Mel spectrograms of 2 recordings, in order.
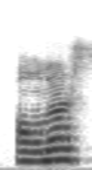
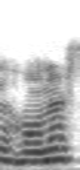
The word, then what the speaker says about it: honor: অনেকে হাওয়ার বলছি, অনার্স বলছি। It's আমি honor. honors হ্যাঁ, অনেকে হনার্স বলতেছি। উচ্চারণ হবে না? এটা হয় এর উচ্চারণ হবে না। অনার, অনার। Don't pronounce H.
